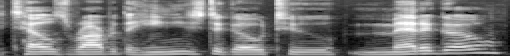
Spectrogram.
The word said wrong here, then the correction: Megiddo: Megiddo. – Megiddo, an old city in Jezreel, and see a man named Bunnenhagen.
